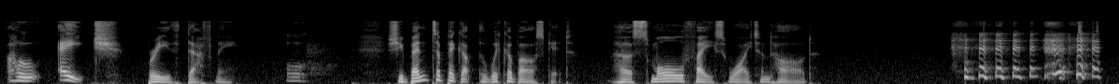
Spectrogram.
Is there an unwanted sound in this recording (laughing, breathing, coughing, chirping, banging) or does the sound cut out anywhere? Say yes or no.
yes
